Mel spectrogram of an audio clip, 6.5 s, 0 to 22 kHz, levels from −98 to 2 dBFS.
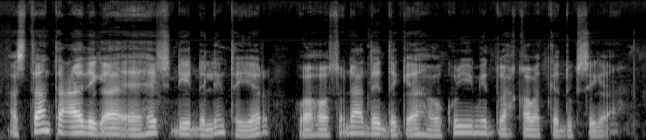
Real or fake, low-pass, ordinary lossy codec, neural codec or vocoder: fake; none; none; vocoder, 44.1 kHz, 128 mel bands every 256 samples, BigVGAN v2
